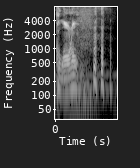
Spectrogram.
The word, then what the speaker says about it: colonel: going to say like why is Colonel pronounced like that colonal yeah I don't know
